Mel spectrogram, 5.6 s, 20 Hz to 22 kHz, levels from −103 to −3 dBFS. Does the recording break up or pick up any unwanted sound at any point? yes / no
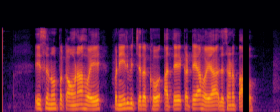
yes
